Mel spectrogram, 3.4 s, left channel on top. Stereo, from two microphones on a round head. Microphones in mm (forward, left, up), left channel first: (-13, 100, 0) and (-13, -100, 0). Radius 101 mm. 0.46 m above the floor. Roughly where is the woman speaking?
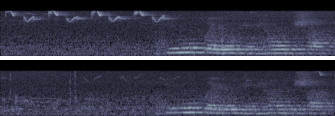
Centre.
